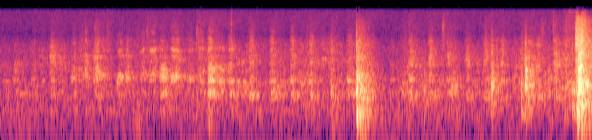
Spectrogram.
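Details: Welsh Corgi named Bori, nicknamed the football god of corgis, panting in quick rhythmic breathy bursts that run steadily through the clip, with a louder puff near the middle and a sharper burst at the end.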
